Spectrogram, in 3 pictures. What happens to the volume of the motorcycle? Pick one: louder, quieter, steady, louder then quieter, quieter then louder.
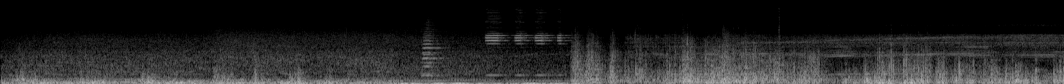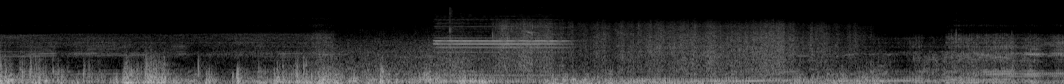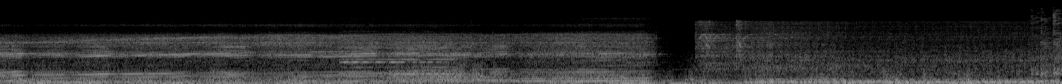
louder.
